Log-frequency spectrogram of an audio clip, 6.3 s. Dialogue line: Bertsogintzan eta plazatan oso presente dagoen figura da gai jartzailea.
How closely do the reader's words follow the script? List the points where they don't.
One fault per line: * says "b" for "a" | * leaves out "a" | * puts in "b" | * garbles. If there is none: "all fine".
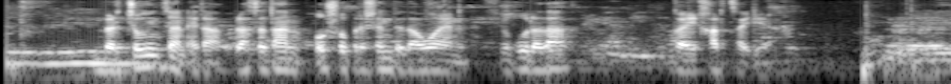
all fine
